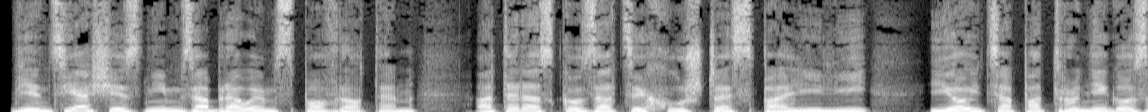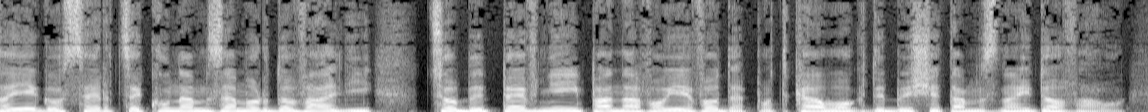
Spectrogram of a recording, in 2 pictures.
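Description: A man voicing a chatty, devoted young servant lad, talking excitedly in rustic old-fashioned speech. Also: fairly high pitch, normal speed, hardly any pauses, dry recording, studio quality, pitched above the performer's own voice, close to an everyday voice. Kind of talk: audiobook character voice.

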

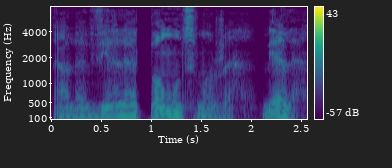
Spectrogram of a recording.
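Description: A man voicing a gentle, sorrowful village wanderer who speaks up for the poor in subdued, plaintive rustic speech. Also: fairly low pitch, fairly even intonation, moderate pace, no room sound, studio quality, natural voice. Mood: sorrowful, pleading.

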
